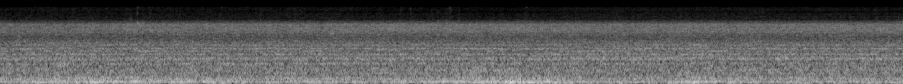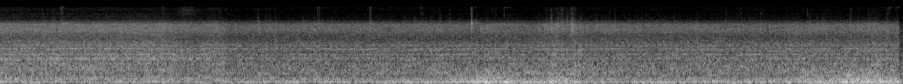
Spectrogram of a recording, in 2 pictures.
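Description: Bus running at speed, heard inside its cabin: a steady, loud drone of engine and road noise.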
